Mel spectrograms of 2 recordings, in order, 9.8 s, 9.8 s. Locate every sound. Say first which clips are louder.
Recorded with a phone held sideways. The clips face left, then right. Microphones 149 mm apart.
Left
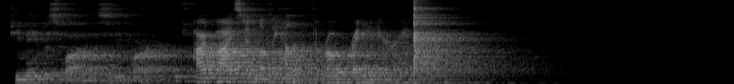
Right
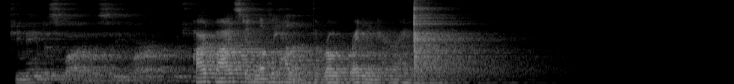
0.1 s a man speaking: left 2 dB; 20° left (ahead or behind), 0.8 m; by 2.5 s 35° left (ahead or behind), 1.7 m
2.6 s a man speaking: right 3 dB; 30° right (ahead or behind), 0.7 m
5.5 s a clap: left 2 dB; 45° left (ahead or behind), 0.9 m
